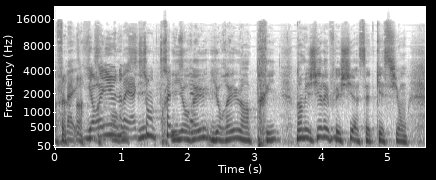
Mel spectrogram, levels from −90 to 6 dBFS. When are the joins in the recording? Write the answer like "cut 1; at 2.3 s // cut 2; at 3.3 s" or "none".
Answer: none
